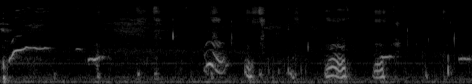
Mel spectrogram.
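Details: Whimpering Dobermann pups, spring 2022 litter with males such as Black Smoke, Camo Cuddler and Big Red: rising squeals, then wavering, warbling cries in quick bursts, with faint background hum.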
